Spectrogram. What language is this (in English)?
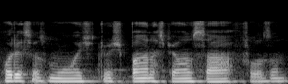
Kashmiri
